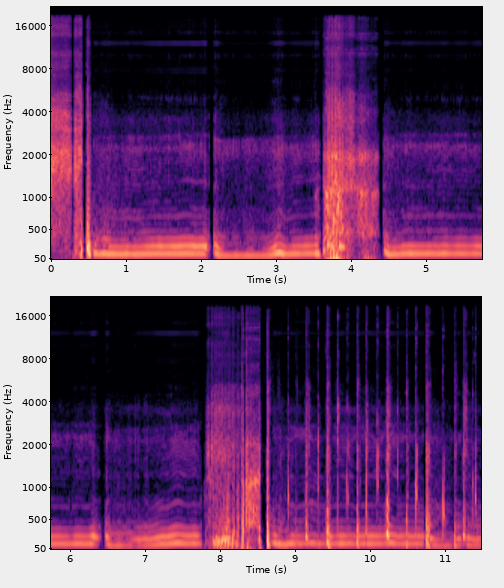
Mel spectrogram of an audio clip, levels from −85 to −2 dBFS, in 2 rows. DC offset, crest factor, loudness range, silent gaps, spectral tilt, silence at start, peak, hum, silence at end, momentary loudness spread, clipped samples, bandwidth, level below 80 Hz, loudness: under 0.1%; 20 dB; 6 LU; none; -6.5 dB/octave; 0 s; -2 dBFS; none; 0 s; 12 LU; under 0.1%; 19 kHz; -36 dBFS; -23 LUFS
